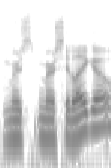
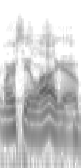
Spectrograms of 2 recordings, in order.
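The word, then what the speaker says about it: murciélago: Murcielago? It looks like Murcielago. but I know Therefore, that's a literal French. translation of Batman would be El Hombre Murcielago, the man bat.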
